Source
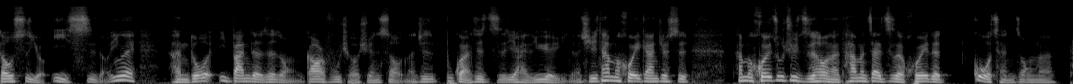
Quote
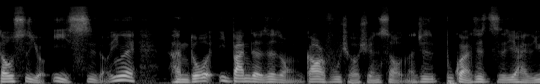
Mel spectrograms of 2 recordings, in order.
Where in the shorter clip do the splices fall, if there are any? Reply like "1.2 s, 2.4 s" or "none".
none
